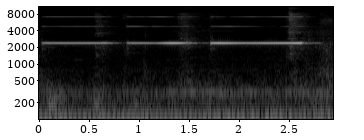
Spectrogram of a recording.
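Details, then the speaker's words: 1966 Oldsmobile Toronado barn find, horn circuit tested with a low-active (ground-triggered) horn relay. A thin, high-pitched whine in short bursts each time the horn is pressed, with no clean click. The horn relay is shot, confirmed by jumping negative to it. "terrible here but you get a high-pitched wine that means that is working that means that relay is shot"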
